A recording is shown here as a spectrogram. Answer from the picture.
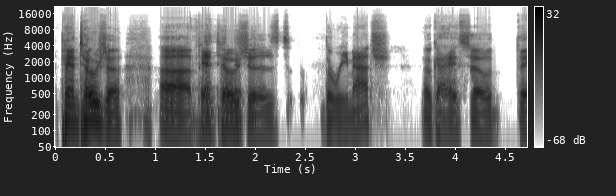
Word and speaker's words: Pantoja: I don't know how to pronounce his name. Pantoja.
